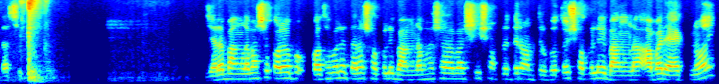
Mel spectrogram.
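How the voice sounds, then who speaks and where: A high-pitched man lectures his students over a video call and repeats each key term slowly so they can write it down. The sound is dry and a little dull, like online call audio. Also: steady tone, a little mellow, dry recording. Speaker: teacher. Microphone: video call mic.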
